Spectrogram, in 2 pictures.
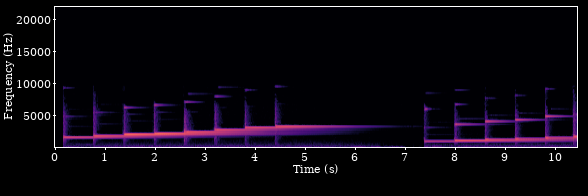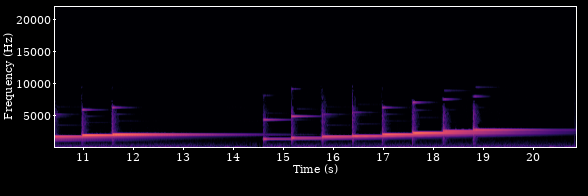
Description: Ascoltiamo queste tre scale:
